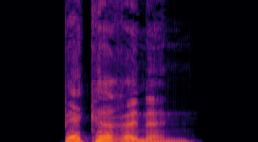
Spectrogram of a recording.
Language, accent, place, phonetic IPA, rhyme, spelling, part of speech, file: German, Germany, Berlin, [ˈbɛkəˌʁɪnən], -ɛkəʁɪnən, Bäckerinnen, noun, De-Bäckerinnen.ogg
- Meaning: plural of Bäckerin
